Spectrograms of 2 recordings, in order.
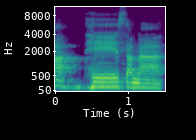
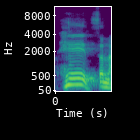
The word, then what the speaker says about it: เทศนา: หรือ ยัง ครับ ว่า คำ ว่า เทศน์ เนี่ย ที่ ใช้ ปัจจุบัน เนี่ย ที่ มี สค กรัน เนี่ย จะ อ่าน ว่า เทศนา ก็ ได้ อ่าน เทศนา ก็ ได้ ไม่ ผิด ครับ ท่าน ผู้ ชม ครับ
